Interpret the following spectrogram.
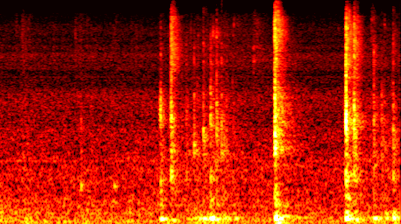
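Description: Keystrokes on a computer keyboard as a passphrase is typed in: about six separate key clicks, starting after a quiet second and a half.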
